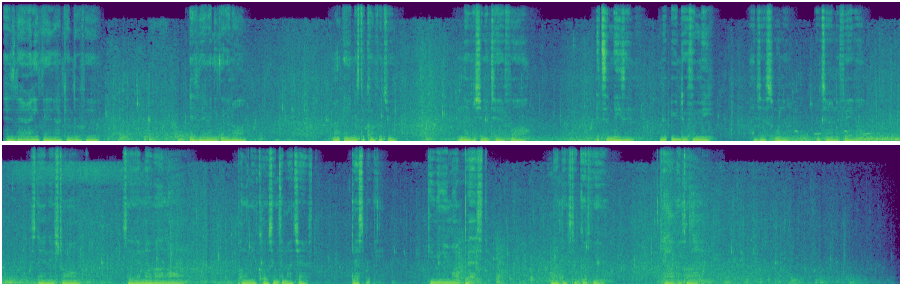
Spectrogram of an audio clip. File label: Commercial; VaLentine; Calvin Klein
